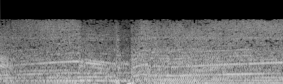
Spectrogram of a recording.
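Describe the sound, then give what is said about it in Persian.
Loud engine roar of an official's luxury car accelerating away, a steady, heavy drone with a slight rise in pitch as it pulls off. “آقای مسئول بدون اینکه پاسخ او را بدهد سوار خودروی لوکس استانداردش شده، گازش را گرفته و”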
